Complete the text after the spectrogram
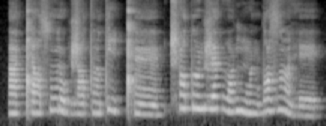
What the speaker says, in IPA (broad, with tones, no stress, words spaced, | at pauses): a˨ǃʰɛ˨sˤũ˦ ɾo˨ɡʐe˨ tˤɛ̃˨ti˦˨ǃʰɛ̃ː˨ | ʈ͡ʂʰi˦tˤõ˦ɡʐɛ˦ɡ ðˤɯ˨˦ɡŋũː˨ŋdˤi˦ zˤɛ̃˦˨ ɦe˨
